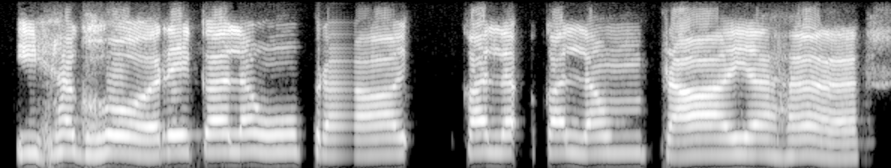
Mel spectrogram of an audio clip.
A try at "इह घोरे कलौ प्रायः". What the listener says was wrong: Kalam no. Kalau, my dear. Where is Anuswara? Kalau. See, iha ghore kalau and not kalam.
